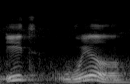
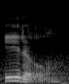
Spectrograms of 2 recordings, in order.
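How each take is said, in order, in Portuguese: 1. As duas palavras são ditas por completo e separadamente. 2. As palavras se juntam em uma só palavra reduzida. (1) "Full form" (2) "fica bem esquisitinho"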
